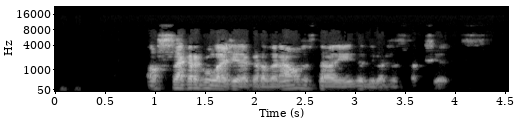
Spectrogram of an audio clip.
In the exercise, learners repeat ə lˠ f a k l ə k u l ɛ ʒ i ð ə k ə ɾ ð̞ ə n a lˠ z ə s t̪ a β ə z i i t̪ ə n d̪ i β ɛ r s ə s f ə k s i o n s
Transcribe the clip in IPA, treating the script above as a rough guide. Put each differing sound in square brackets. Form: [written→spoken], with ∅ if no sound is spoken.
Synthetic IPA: ə lˠ [f→s] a k [l→ɾ] ə k u l ɛ ʒ i ð ə k ə ɾ ð̞ ə n a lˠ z ə s t̪ a β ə [z→ð] i i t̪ ə n d̪ i β ɛ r s ə s f ə k s i o n s

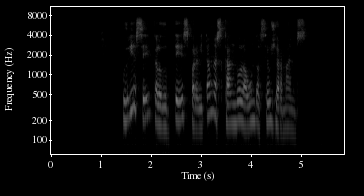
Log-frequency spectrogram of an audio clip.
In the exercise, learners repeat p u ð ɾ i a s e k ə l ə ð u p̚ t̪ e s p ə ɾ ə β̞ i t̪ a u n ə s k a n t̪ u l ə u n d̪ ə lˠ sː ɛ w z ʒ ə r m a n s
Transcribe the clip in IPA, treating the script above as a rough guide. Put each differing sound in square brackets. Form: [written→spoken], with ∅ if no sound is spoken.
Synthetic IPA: p u ð ɾ i [a→ə] s e k ə l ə ð u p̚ t̪ e s p ə ɾ ə β̞ i t̪ a u n ə s k a n [t̪→d̪] u l ə u n d̪ ə lˠ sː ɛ w z ʒ ə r m a n s

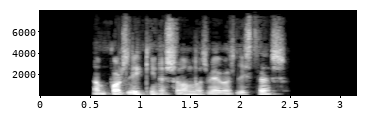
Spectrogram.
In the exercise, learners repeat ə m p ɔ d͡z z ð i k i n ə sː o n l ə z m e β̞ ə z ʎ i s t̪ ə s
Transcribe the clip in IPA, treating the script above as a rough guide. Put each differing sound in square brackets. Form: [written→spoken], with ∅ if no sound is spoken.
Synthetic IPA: ə m p ɔ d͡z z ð i k i n ə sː o n l ə z m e β̞ ə z ʎ i s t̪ ə s

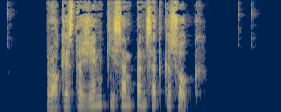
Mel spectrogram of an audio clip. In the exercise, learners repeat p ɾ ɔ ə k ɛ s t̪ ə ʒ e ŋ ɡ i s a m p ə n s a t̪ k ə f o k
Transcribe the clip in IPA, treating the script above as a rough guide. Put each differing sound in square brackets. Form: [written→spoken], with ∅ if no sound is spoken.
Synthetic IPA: p ɾ ɔ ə k ɛ s t̪ ə ʒ e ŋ [ɡ→k] i s a m p ə n s a t̪ k ə [f→s] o k

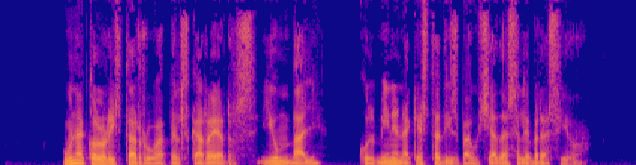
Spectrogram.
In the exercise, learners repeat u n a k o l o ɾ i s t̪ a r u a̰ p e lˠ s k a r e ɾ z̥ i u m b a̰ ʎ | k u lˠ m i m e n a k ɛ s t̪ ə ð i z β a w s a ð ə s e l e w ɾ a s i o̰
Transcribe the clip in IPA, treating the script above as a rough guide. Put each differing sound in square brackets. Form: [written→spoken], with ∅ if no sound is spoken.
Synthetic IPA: u n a k o l o ɾ i s t̪ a r u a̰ p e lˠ s k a r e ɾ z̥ i u m b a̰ ʎ | k u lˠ m i [m→n] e n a k ɛ s t̪ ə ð i z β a w [s→ʃ] a ð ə s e l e [w→β] ɾ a s i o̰

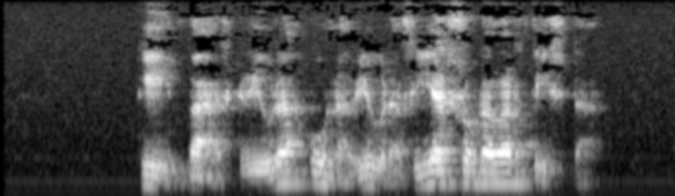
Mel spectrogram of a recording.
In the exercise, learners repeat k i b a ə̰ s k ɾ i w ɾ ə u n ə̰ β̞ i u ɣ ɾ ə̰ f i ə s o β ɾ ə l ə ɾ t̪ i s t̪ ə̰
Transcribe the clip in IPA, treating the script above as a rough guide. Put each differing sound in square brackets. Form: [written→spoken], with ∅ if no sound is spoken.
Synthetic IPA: k i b a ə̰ s k ɾ i w ɾ ə u n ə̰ β̞ i u ɣ ɾ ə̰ f i ə s o β ɾ ə l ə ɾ t̪ i s t̪ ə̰

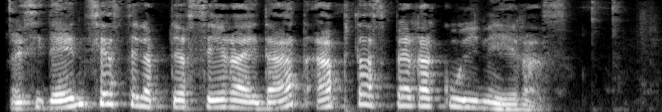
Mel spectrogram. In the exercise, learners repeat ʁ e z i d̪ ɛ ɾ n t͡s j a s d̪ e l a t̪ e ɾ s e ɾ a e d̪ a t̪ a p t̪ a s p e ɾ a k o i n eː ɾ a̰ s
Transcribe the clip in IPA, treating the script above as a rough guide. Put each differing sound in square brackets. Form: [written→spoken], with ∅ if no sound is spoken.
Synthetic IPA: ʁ e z i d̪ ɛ [ɾ→∅] n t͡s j a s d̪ e l a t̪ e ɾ s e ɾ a e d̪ a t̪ a p t̪ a s p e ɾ a k [o→u] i n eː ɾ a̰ s

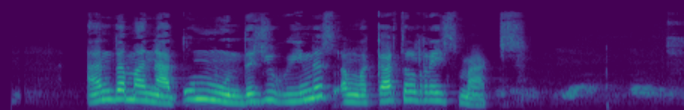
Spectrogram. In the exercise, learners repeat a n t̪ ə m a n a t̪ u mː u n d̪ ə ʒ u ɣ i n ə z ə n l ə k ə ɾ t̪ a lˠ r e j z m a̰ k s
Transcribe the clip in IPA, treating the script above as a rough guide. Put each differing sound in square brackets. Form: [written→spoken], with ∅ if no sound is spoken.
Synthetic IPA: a n [t̪→d̪] ə m [a→ə] n a t̪ u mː u n d̪ ə ʒ u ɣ i n ə z ə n l ə k [ə→a] ɾ t̪ [a→ə] lˠ r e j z m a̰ k s

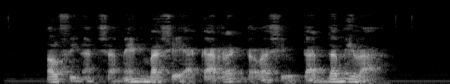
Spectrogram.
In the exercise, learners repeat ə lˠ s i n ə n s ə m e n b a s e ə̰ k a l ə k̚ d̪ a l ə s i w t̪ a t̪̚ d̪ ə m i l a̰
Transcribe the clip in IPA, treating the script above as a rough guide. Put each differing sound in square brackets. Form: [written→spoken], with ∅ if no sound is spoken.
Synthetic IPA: ə lˠ [s→f] i n ə n s ə m e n b a s e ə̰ k a [l→r] ə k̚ d̪ [a→ə] l ə s i w t̪ a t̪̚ d̪ ə m i l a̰

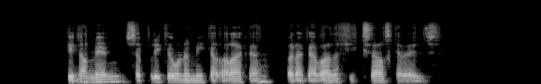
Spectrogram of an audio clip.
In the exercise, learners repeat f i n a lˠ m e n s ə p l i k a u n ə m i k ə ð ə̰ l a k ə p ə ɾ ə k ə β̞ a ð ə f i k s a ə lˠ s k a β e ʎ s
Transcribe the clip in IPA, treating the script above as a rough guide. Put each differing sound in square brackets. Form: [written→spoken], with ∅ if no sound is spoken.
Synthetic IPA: f i n a lˠ m e n s ə p l i k [a→ə] u n ə m i k ə ð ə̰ l a k ə p ə ɾ ə k ə β̞ a ð ə f i k s a ə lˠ s k [a→ə] β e ʎ s

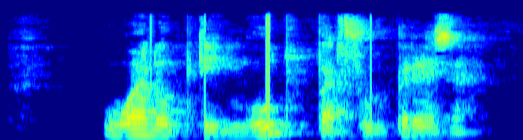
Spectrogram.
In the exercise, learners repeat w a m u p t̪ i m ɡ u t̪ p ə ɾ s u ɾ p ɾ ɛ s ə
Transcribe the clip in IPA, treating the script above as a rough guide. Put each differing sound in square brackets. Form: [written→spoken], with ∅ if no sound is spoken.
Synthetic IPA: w a [m→n] u p t̪ i [m→ŋ] ɡ u t̪ p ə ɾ s u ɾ p ɾ ɛ [s→z] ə

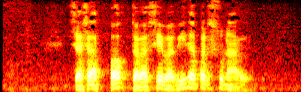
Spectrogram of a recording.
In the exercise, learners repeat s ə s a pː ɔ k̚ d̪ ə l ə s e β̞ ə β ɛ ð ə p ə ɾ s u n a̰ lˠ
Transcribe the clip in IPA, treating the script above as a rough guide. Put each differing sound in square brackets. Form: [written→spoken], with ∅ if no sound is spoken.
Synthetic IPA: s ə s a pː ɔ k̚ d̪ ə l ə s e β̞ ə β [ɛ→i] ð ə p ə ɾ s u n a̰ lˠ

